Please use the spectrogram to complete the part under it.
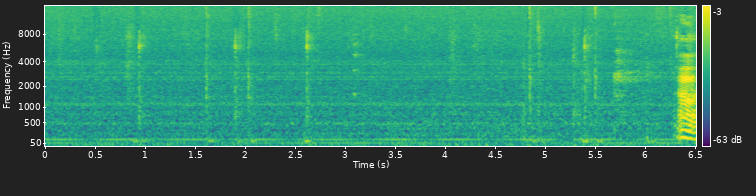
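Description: A computer mouse clicks softly.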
